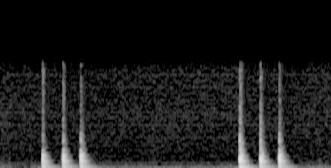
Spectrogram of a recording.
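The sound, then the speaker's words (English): Two sets of three quick, solid knocks on Mr. Barnes' wooden office door, separated by a short pause, clear with no voices. “knocks on Mr. Barnes' door and enters his office.”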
